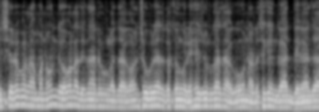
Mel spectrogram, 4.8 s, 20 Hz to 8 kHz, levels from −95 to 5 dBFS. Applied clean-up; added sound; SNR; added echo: neural mask model Resemble Enhance denoiser.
